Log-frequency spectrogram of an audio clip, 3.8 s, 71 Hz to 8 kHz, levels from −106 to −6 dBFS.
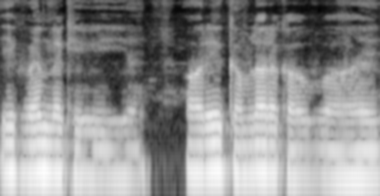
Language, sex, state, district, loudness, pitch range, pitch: Hindi, male, Uttar Pradesh, Hamirpur, -18 LUFS, 110-125 Hz, 115 Hz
